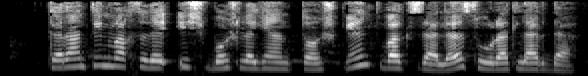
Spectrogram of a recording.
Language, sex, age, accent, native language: Uzbek, female, 19-29, Farg'ona, Uzbek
